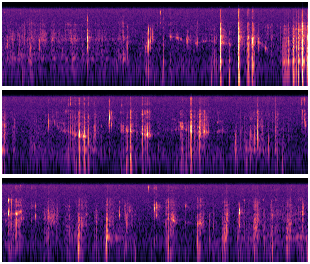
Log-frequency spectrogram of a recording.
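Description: A person chewing crunchy food close to the microphone, with a run of loud, sharp crunches about four to six seconds in, then softer, irregular crunching and mouth noises.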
